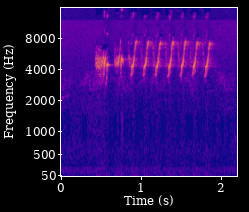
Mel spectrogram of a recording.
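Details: White-bellied Sunbird call played from a phone at sunrise to confirm a sunbird feeding on knobthorn flowers, Djuma Game Reserve, 28 July 2017: a quick, high-pitched run of about eight sharp, even chips over under two seconds, over a faint low hum.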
